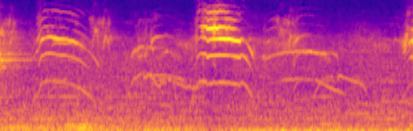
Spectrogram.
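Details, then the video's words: Persian kittens of the Sami Punch type in Gujranwala, Pakistan, giving thin, high arched mewing calls that overlap one another, with a louder squeal near the middle over a low steady hum. "Persian Sami Punch Kitten"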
